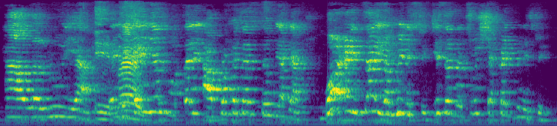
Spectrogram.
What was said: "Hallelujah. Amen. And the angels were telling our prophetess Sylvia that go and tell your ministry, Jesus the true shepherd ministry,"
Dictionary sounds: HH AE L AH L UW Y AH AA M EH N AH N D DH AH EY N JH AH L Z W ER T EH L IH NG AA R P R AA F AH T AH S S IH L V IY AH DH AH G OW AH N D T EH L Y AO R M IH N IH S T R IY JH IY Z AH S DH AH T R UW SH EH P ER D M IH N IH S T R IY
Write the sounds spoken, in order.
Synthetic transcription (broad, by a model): HH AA L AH L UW Y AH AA EH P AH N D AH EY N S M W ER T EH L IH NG AA P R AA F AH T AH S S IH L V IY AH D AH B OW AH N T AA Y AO M IH N IH S T R IY JH IY S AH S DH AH T R UW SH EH P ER D M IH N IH S T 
